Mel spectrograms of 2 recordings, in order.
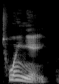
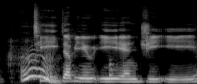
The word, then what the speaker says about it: Twenge: Jean Twenge, in her book, she actually said, Twenge, Twenge. I actually listened to an interview with her just so I knew how to pronounce her name.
